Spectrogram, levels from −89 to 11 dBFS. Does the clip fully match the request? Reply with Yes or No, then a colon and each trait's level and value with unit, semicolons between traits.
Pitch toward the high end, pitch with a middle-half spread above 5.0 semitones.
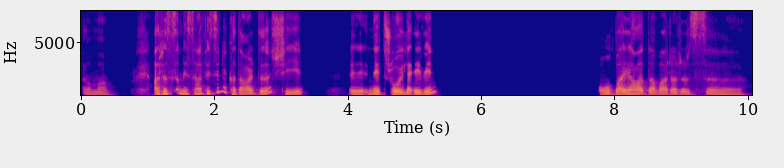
No: medium, 170 Hz; wide, 5.6 semitones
